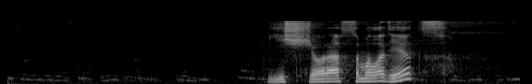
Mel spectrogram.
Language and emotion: Russian, positive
